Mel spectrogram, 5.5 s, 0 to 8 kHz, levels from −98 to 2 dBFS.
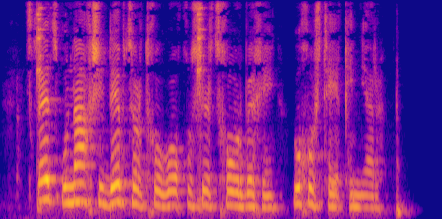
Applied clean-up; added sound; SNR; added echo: neural mask model Resemble Enhance denoiser.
